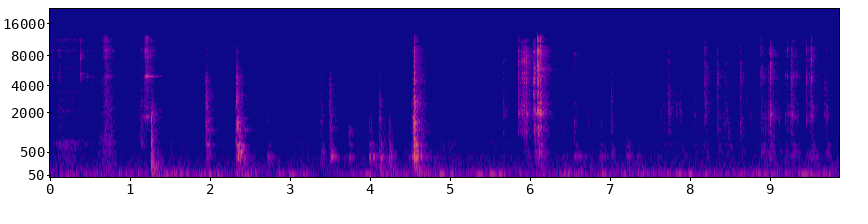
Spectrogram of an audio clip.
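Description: Metal tools click and tap against a motorcycle engine.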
